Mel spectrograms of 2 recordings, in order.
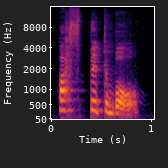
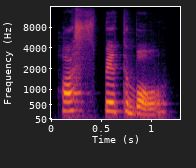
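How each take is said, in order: No difference in how they are said.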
